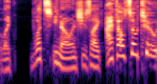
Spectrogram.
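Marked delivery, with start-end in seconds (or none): 1.6-2.3 high, acted tearful reply; imitating tearful girl. Girl answers the boy through tears, high and emotional. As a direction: pitch it way up, as if crying. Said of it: "And she's crying".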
